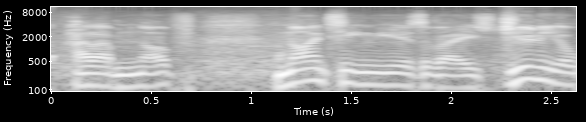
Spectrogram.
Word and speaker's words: Aramnau: actually Andre Aram nov uh my apologies for mispronouncing his name early on but it's Aram nov 19 years of age Junior world champion ain't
